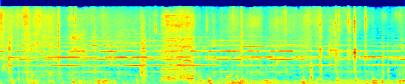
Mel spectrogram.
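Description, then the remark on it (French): A two-tone ping-pong alarm signal at the CEA Valduc centre near Dijon, France, sounds steadily throughout, its bright electronic tones repeating over a low rumbling background with occasional clunks and movement noise. “C'est ça que vous avez entendu, le ping-pong que vous avez entendu tout de suite.”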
